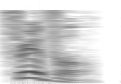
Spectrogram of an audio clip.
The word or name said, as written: frivol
